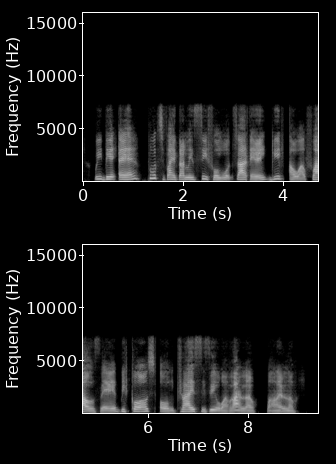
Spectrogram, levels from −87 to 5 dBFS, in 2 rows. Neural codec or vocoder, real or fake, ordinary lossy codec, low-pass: codec, 16 kHz, 0.5 kbps, FreqCodec, larger model; fake; none; 7.2 kHz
